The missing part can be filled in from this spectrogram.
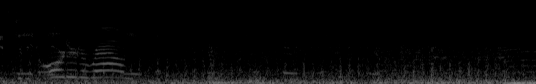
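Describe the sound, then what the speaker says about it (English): A helicopter overhead makes a low, steady rotor rumble and drone that continues throughout and grows slightly toward the end. A voice speaks briefly over it near the start. "Tell that helicopter to get out of here."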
